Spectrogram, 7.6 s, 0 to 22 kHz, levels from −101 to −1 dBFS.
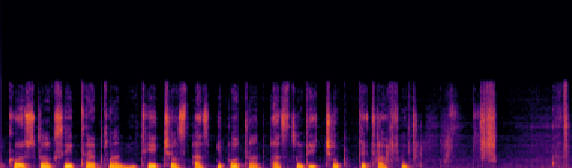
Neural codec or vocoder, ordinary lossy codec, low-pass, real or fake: codec, 24 kHz, 3 kbps, HILCodec; none; none; fake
